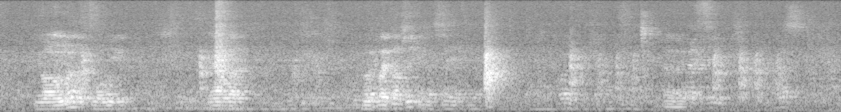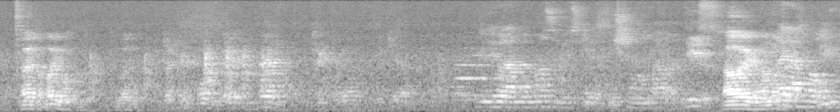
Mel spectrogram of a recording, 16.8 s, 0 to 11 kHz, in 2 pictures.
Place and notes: Lyon, Rue Hippolyte Flandrin, Aux Armes de Savoie, minidisc recording from 1999.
